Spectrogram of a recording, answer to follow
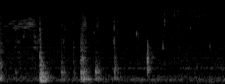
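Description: A hooked bass thrashing at the surface beside the boat as it is brought to the net: a few short, separate splashes and knocks of water.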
